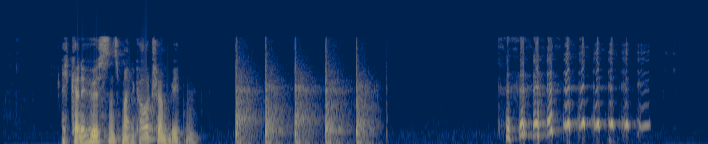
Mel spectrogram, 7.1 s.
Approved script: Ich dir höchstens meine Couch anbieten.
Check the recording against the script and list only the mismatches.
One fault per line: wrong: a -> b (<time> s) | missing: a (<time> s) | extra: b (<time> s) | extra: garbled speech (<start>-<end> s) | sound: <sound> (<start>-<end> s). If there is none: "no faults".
extra: kann (0.7 s)
sound: thud (2.3-3.9 s)
sound: laugh (5.0-6.5 s)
